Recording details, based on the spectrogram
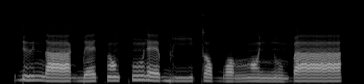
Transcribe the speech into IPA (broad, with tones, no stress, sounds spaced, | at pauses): ɗ ɨ˦ n aː˨ ɡ͡b ɛ˨ t ɔ̃˧ kʷ ũ˦ ɾ ɛ˨˦ b iː˨ t ɔ˧ b ɔ˨ ŋ ɔ̃˧ ɲ ũ˨ ɓ aː˦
